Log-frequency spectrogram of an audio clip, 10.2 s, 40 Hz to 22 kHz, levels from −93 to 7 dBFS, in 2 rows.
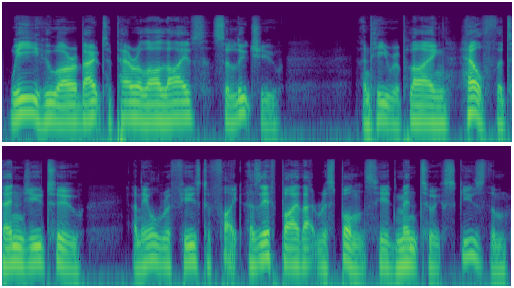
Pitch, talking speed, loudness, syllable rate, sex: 110 Hz, 195 wpm, -20 LUFS, 5.5 syllables/s, male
